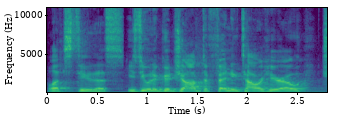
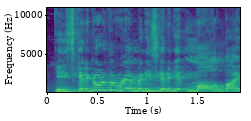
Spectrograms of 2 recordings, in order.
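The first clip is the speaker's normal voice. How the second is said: much higher, eager play-by-play call; excited call; 10 semitones higher, faster than usual. Real, not acted. Gamer calling Cade's drive late in the game, excited. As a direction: ride the drive to the rim.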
